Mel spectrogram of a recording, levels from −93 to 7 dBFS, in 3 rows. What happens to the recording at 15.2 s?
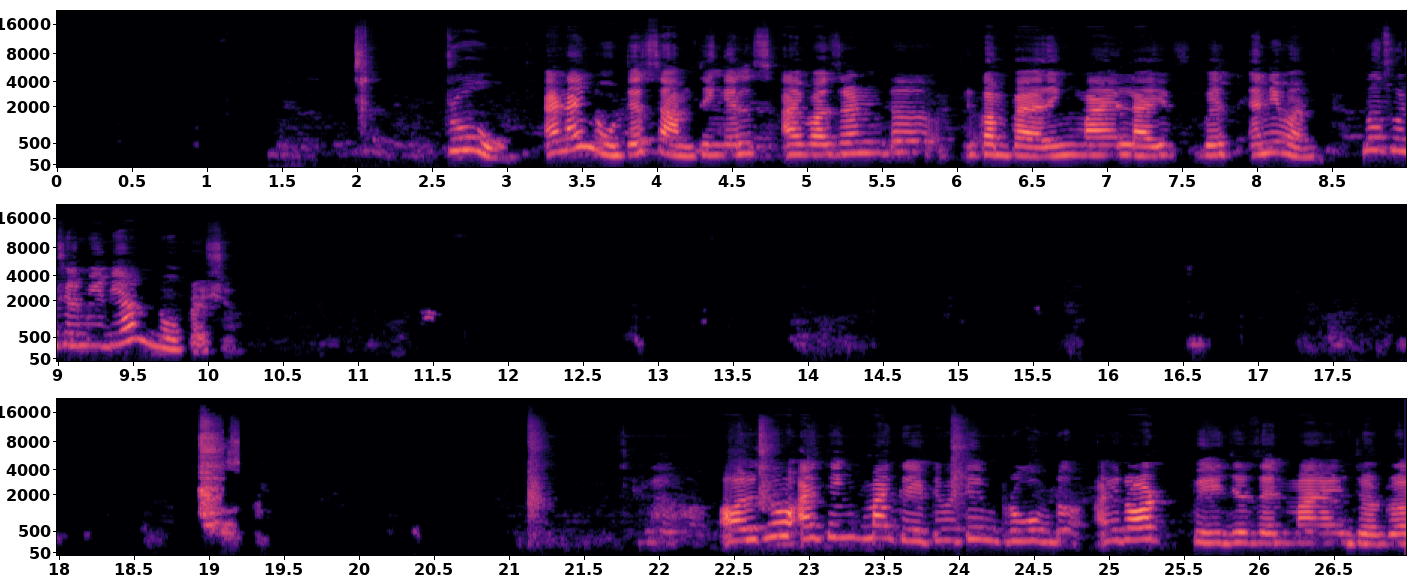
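At that moment the adaptive stream has dropped to a lower bitrate, most likely because the connection slowed, and it stays on that lower-quality version from 13.84 s to 17.84 s. The speech switches abruptly with no gap: everything above 7.4 kHz vanishes, the treble turns dull, and codec artefacts thicken, which points to a fall from roughly 128 kbit/s MP3 to around 16 kbit/s.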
